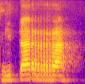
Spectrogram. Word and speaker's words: guitarra: But in Spanish it's guitarra. Guitarra, okay. We pronounce both those with with a very strong accent, okay.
